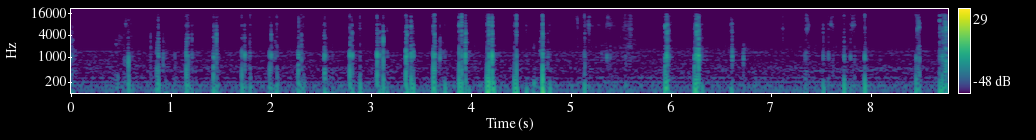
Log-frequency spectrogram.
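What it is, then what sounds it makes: Plastic game case. Fingertips tap and scratch a small, hollow blue plastic video game or Blu-ray case held in the hands. About thirty sharp, dry clicks come at an uneven pace, each dying away almost at once, over soft scratching and a low steady hum.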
